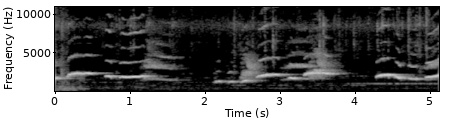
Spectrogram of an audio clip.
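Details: Pet yellow-cheeked cockatiel whistling the Flamengo anthem it was trained to sing, a string of clear tonal whistled phrases, some rising and some falling, with short pauses between them, indoors.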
